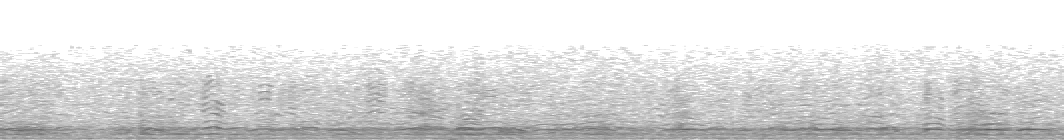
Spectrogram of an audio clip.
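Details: Snow geese on migration, a large flock heard together: a dense, continuous chorus of overlapping nasal honks and yelps, high and busy throughout, with a steady low rumble of wind or drone noise beneath.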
